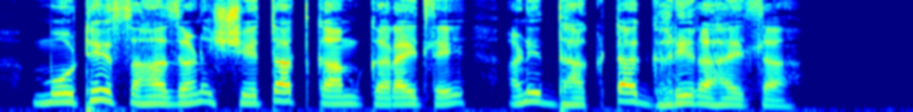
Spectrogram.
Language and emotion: Marathi, neutral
